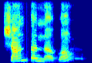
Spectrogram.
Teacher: अनुस्वार का उच्चारण आधा म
